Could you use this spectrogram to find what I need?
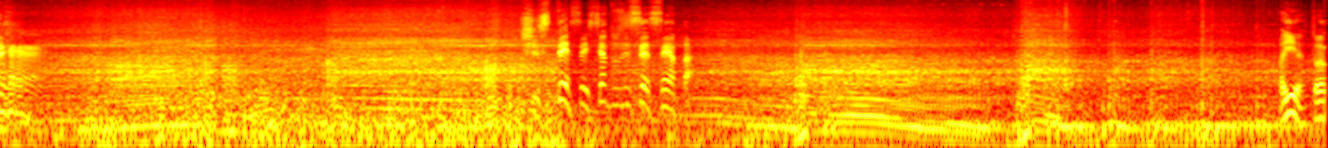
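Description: A motorcycle engine rumbles and revs up and down close by.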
